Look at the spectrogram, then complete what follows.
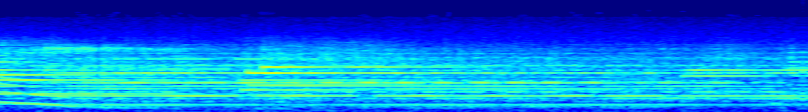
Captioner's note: soft moaning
